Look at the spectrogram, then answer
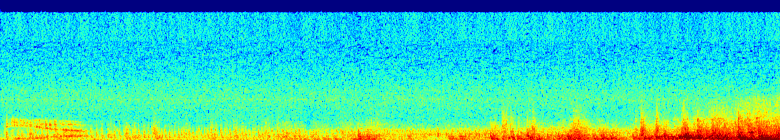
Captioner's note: creaking; crash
